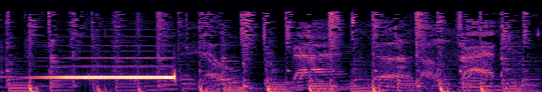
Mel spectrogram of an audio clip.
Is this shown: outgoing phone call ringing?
yes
